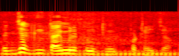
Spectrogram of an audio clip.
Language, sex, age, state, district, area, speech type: Odia, male, 30-45, Odisha, Kendrapara, urban, spontaneous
